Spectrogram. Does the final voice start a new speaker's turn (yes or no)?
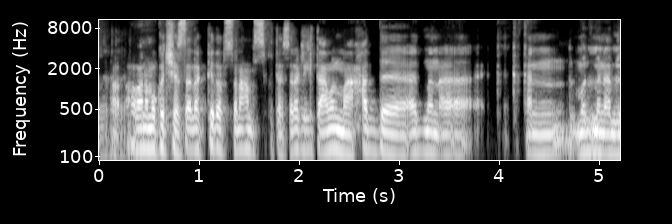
yes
